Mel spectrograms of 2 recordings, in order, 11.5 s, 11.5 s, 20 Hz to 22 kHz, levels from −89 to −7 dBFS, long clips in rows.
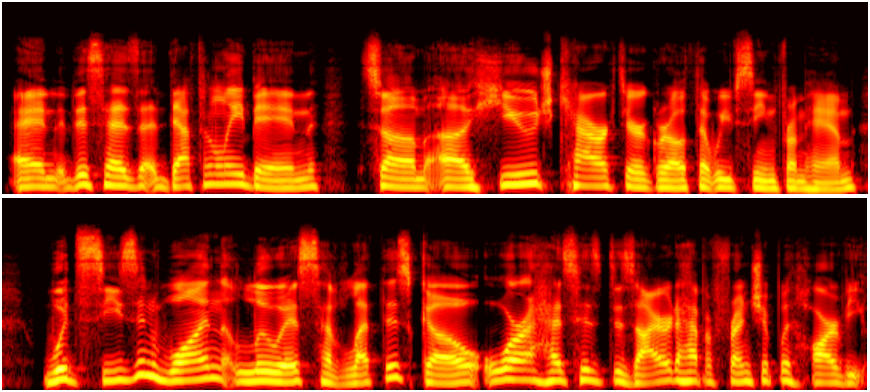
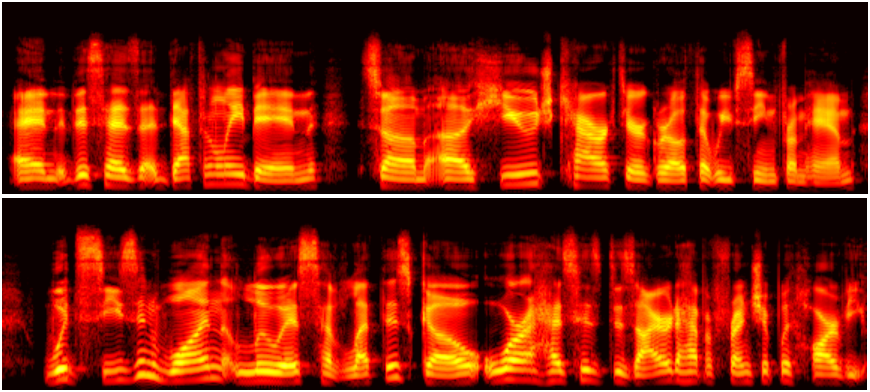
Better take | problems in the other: first | thin; somewhat; fading below 300 Hz

